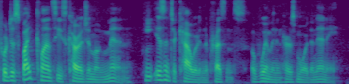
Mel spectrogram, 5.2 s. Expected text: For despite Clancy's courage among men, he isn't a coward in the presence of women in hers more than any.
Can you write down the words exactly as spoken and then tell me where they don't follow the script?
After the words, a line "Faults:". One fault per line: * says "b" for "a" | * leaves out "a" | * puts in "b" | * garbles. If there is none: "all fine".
For despite Clancy's courage among men, he isn't a coward in the presence of women in hers more than any.
Faults:
all fine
